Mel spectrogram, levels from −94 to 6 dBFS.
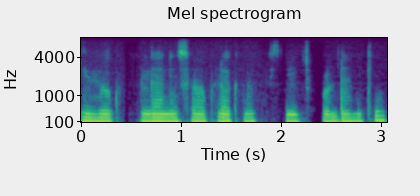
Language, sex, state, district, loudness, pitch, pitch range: Telugu, male, Andhra Pradesh, Srikakulam, -15 LUFS, 120 Hz, 120-125 Hz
